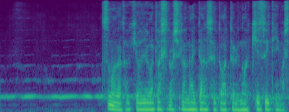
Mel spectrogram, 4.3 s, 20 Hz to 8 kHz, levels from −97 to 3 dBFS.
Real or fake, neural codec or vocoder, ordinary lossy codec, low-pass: fake; codec, 16 kHz, 4 kbps, X-Codec, WavLM features, trained on Multilingual LibriSpeech; none; none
